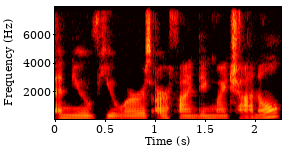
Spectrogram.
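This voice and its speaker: In a dry, close sound with no echo, a woman speaks at a fairly low pitch. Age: 30s. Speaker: content creator. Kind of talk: casual talk to camera. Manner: slow.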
